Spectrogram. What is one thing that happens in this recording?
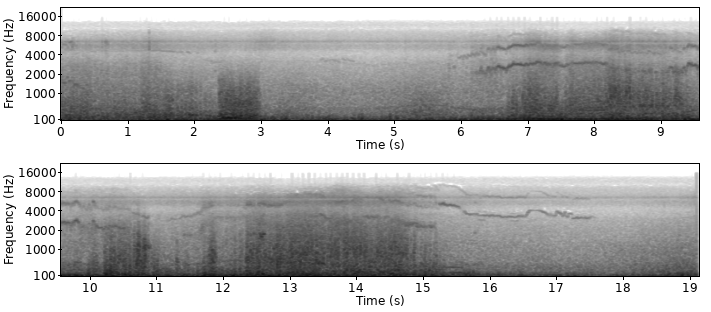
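Wind roars and buffets loudly against the microphone.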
